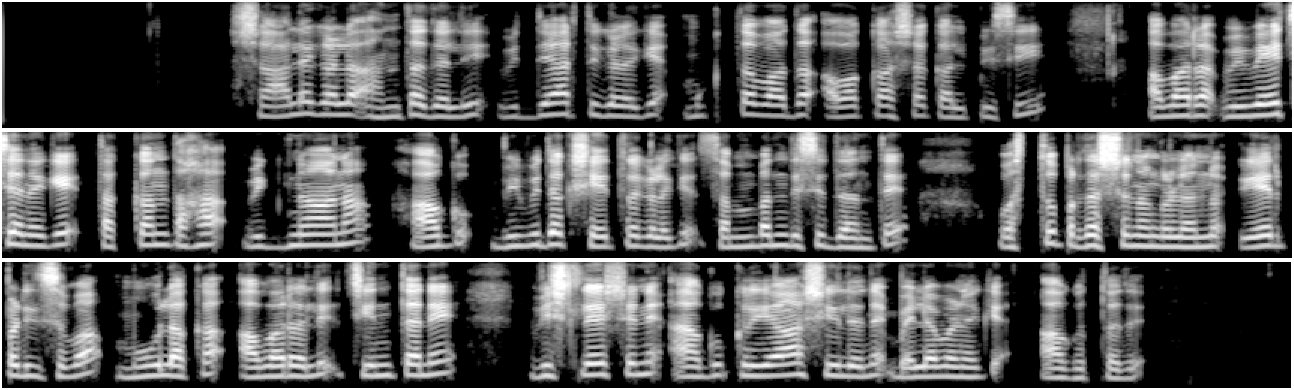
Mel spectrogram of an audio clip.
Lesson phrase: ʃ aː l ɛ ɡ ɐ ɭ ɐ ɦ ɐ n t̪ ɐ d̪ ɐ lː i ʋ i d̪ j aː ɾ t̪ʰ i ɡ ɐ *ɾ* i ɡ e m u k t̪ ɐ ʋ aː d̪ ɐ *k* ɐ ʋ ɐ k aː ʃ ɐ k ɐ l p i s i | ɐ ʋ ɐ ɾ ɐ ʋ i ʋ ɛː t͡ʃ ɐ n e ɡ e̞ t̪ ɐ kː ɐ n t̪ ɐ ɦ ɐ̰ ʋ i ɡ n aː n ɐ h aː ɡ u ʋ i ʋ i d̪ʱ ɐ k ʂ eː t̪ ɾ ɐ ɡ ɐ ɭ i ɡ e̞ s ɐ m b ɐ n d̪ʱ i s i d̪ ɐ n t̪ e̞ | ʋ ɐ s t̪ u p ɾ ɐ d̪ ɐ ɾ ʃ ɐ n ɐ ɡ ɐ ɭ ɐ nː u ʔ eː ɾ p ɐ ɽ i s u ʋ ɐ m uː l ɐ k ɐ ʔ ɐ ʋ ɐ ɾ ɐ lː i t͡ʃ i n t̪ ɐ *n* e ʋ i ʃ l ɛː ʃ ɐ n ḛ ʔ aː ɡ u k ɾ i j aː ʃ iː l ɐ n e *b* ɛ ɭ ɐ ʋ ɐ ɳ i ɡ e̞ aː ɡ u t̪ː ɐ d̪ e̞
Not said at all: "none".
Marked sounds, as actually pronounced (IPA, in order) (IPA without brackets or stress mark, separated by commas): ɭ, ʔ, n, b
